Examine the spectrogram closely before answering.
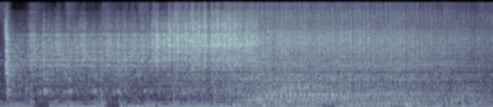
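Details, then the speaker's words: First ignition of a custom project's engine. A sharp crack, then it catches and fires raggedly and unevenly as it settles. Owner calls it just a simple backfire; rough first start that then runs. "It's a good thing the inspectors aren't here because I could see the alarm bells going off in a big way. But I know that's just a simple backfire."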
